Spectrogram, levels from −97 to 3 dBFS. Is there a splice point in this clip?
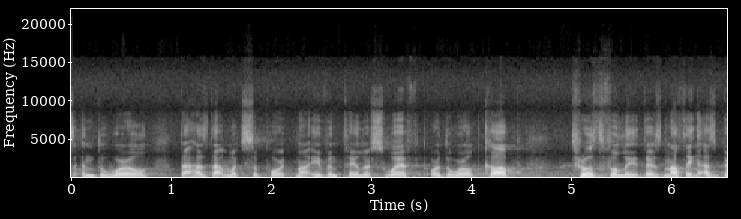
no; 0 cuts

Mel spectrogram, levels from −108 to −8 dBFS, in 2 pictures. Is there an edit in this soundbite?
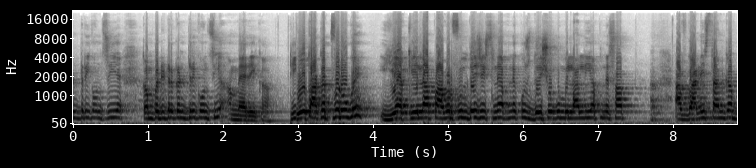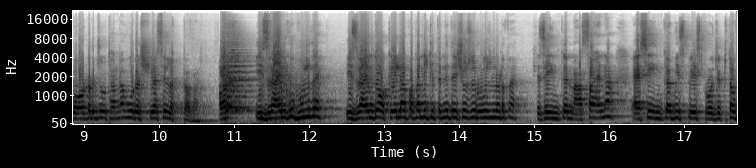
yes; 4 cuts; at 3.0 s, 7.7 s, 10.6 s, 15.1 s

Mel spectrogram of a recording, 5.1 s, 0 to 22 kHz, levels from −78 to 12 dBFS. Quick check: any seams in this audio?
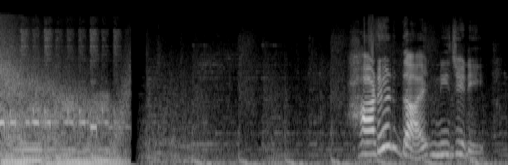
yes; 1 cut; at 3.4 s

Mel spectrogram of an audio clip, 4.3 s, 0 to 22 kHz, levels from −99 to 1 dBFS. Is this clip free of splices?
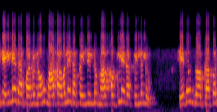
yes; 0 cuts

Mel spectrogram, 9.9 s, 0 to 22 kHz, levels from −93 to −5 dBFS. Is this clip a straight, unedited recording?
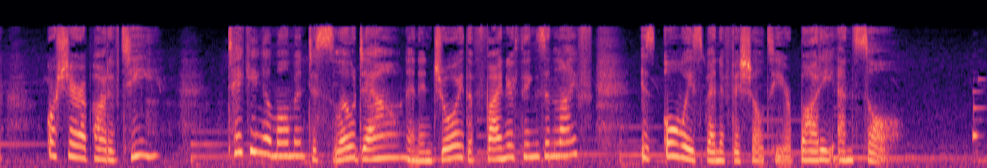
no; 1 cut; at 9.0 s

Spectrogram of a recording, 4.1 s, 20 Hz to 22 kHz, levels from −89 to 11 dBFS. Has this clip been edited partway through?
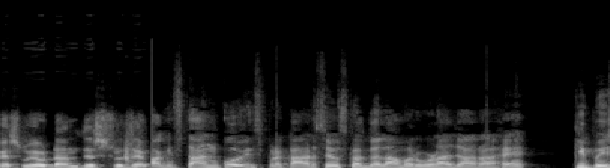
yes; 1 cut; at 1.1 s

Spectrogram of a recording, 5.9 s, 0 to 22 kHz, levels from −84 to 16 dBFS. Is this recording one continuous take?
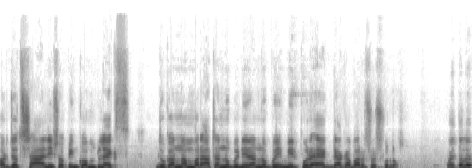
yes; 0 cuts

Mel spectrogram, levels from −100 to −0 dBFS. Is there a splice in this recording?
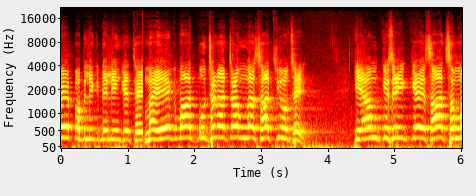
yes; 1 cut; at 1.2 s

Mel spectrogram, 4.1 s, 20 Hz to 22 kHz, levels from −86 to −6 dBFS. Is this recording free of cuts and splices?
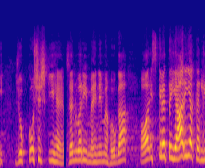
no; 1 cut; at 1.3 s

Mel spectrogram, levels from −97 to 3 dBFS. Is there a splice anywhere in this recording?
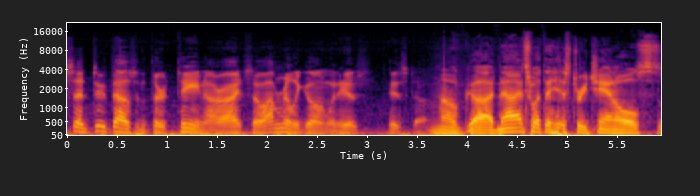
no; 0 cuts

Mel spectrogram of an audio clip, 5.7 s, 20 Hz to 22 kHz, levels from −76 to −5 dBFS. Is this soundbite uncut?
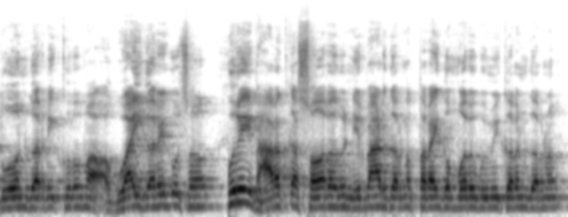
no; 1 cut; at 2.1 s

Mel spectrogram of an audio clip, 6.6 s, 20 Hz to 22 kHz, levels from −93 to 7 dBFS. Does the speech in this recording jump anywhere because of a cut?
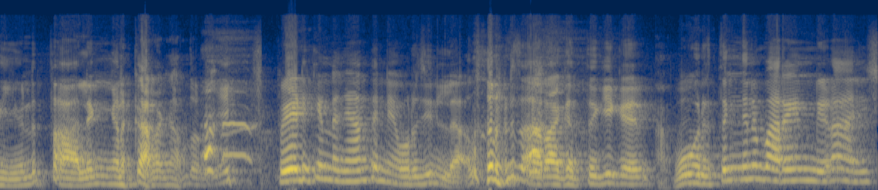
yes; 2 cuts; at 1.9 s, 5.0 s

